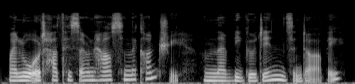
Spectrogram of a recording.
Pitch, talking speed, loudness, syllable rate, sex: 195 Hz, 270 wpm, -19 LUFS, 6.3 syllables/s, female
